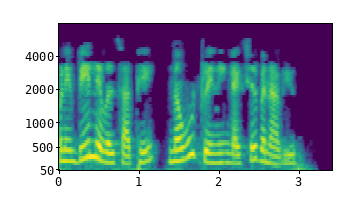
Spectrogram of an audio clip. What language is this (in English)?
Gujarati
